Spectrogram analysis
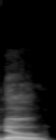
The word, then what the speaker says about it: know: no, you know, KNOW. It's not kno. The K is silent.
